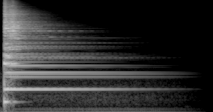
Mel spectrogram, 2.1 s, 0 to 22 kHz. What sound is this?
Sound effects > Objects / House appliances
METLImpt-Blue Snowball Microphone Metal, Clang, Thin 01 Nicholas Judy TDC
A thin metal clang.
Blue-brand, clang, metal, thin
